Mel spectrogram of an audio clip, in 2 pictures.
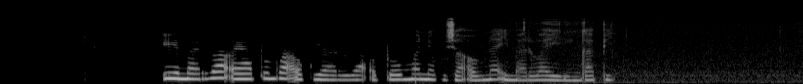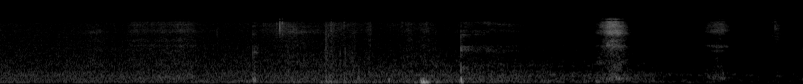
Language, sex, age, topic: Oshiwambo, female, 18-24, finance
